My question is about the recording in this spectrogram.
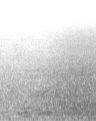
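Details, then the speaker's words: Old air conditioner run in a garage on fan only: smooth, even rush of air building up with no rattle or scrape; the fan works normally. "oh yeah the fan definitely works interesting this one doesn't feel as cold as the other one did even with just the fan"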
